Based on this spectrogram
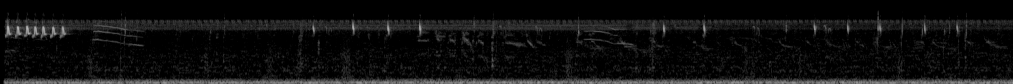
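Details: Singing bushlark perched on harvested peanuts in a peanut field in Andhra Pradesh, India, raising its crest while singing: an opening burst of high dry notes, then thin descending slurred whistles and scattered sharp chips over a steady high insect hum.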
